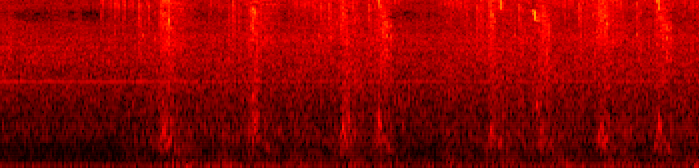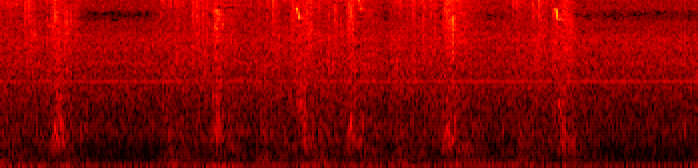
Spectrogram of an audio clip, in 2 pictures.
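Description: Quick building clicks and thuds snap out in rapid succession.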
